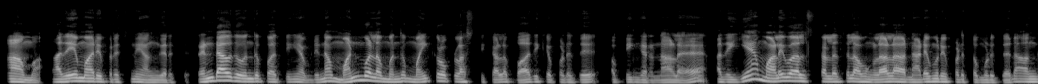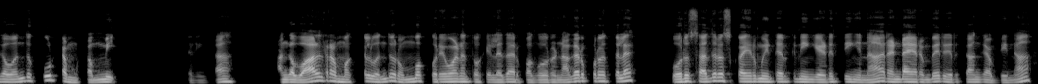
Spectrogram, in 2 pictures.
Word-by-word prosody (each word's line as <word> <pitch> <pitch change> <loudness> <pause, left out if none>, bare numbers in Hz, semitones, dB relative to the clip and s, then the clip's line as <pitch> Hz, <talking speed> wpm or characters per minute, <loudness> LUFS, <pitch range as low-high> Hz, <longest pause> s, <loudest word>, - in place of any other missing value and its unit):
ஆமா. 105 -5 +3 0.2
அதே 135 +4 +4
மாரி 140 -2 +4
பிரச்சனை 115 +2 -6
அங்கு 105 0 -2
இருக்கு. 95 +1 -15
2வது 165 +7 +5
வந்து 135 +1 +1
பார்த்தீங்க 120 0 -3
அப்டின்னா, 110 +8 -2
மண்வளம் 155 0 +3
வந்து 125 +4 -1
மைக்ரோ 145 +5 0
பிளாஸ்டிக்கால 120 -3 -4
பாதிக்கப்படுது. 110 -1 -4 0.3
அப்டிங்கறனால 100 -2 -4 0.4
அதை 115 -1 -1 0.2
ஏன் 235 -2 +2
மலைவாழ் 155 +1 +4
ஸ்தளத்துல 130 0 -1
அவங்களால 120 +1 +3
நடைமுறைப்படுத்த 120 -2 -2
முடிந்துன்னா, 100 +4 -4
அங்க 125 -1 +1
வந்து 140 +7 0
கூட்டம் 195 - 0
கம்மி. 110 +3 +1 0.8
சரிங்களா, 90 +5 -7 0.6
அங்க 110 0 +3
வாழ்ற 165 +8 +5
மக்கள் 130 +4 -2
வந்து 125 +6 -1
ரொம்ப 120 +6 0
குறைவான 125 +2 +2
தொகையில 110 -1 -3
தான் 120 -1 +1
இருப்பாங்க. 105 -1 -6
ஒரு 105 - -3
நகர்ப்புறத்துல 145 +2 +1 0.5
1 125 +4 +5
சதுர 140 +5 +3
ஸ்கேயர் 135 -3 +1
மீட்டர்‌க்கு 125 0 -1
நீங்க 115 -1 0
எடுத்தீங்கன்னா, 120 -3 -1
2000 120 -2 +3
பேரு 135 -1 +1
இருக்காங்க 115 0 -4
அப்டின்னா 100 +7 -3
120 Hz, 140 wpm, -25 LUFS, 110-135 Hz, 0.8 s, 2வது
